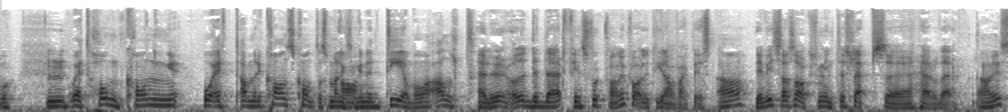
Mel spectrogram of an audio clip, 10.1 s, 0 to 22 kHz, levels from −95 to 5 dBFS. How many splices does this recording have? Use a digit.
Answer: 1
